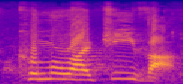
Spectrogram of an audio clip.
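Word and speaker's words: Kumarajiva: name was actually and i know the english pronunciation is supposed to be kumura jiva kumar jiva was also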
